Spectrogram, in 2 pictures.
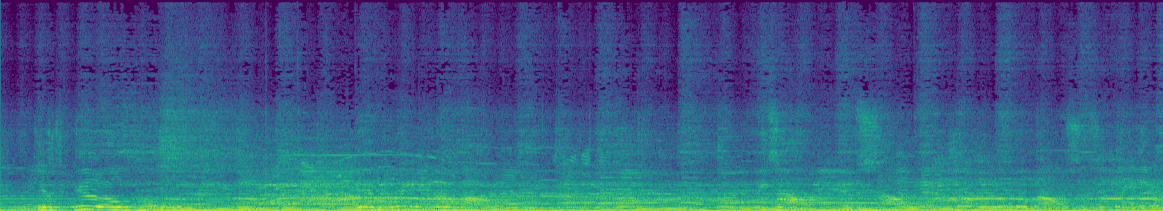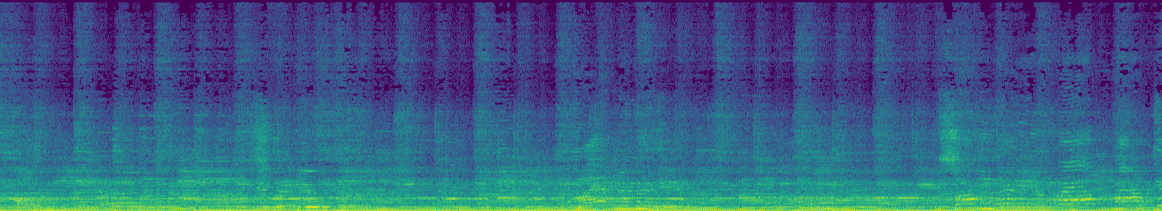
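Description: Live country music: a male lead singer singing into a microphone over a full band, with a strong bass line and guitar, loud through the PA.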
